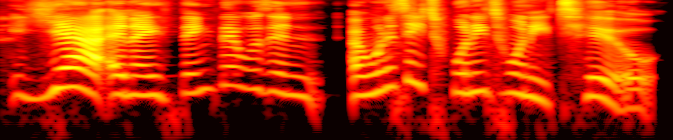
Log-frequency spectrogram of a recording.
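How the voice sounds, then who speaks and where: A woman's voice: high voice, lively intonation, moderate pace, very noisy. A woman hosting a casual interview in an informal, effusive and giggly way. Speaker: interview host.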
